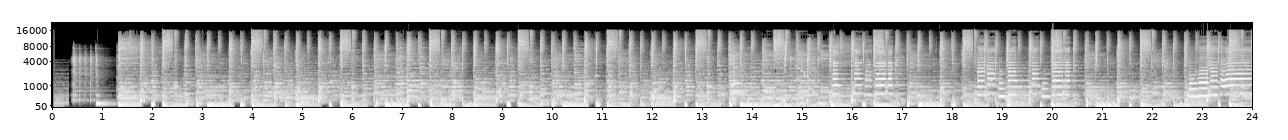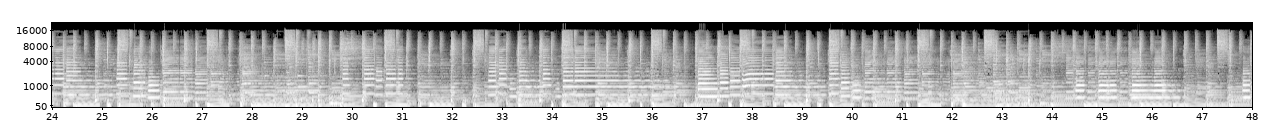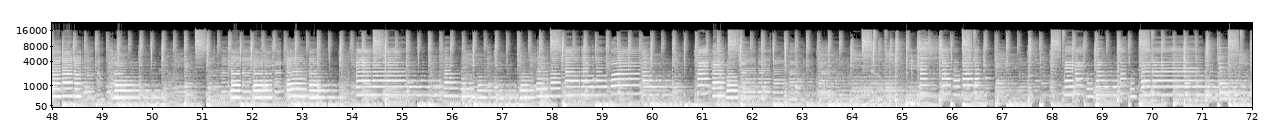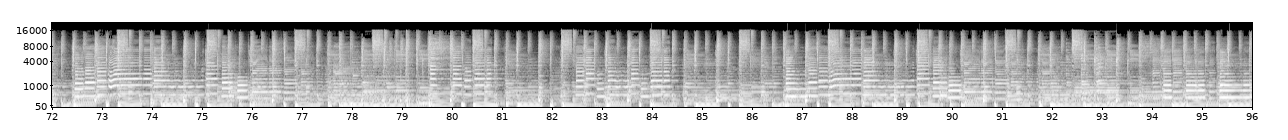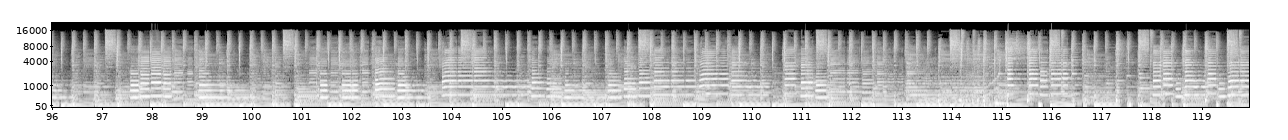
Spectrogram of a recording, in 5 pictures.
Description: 843   05:02:00   Faixa:     Bolero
